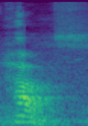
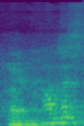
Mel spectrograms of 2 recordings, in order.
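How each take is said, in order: First: The m and s are joined without a vowel. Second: A vowel is inserted between m and s. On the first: The speaker calls it right. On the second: The speaker calls it wrong. "Bukan hamas"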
